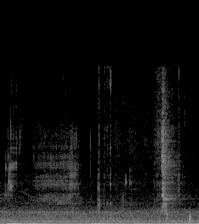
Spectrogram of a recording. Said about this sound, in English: I'm taking a sip of water.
